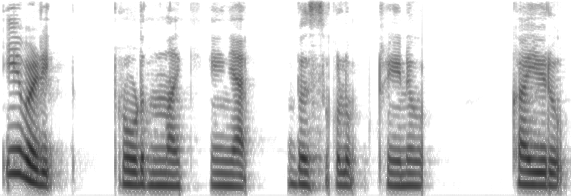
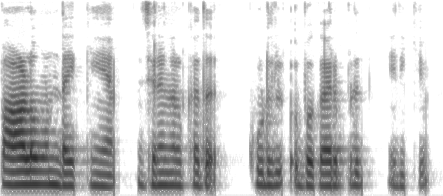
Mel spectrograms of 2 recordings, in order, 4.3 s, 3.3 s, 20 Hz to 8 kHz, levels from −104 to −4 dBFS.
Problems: none marked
